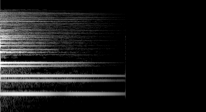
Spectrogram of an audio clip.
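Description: Notification-bell sound effect, a single bright ding ringing out and fading away over about a second, then cutting off.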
